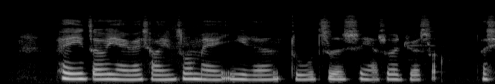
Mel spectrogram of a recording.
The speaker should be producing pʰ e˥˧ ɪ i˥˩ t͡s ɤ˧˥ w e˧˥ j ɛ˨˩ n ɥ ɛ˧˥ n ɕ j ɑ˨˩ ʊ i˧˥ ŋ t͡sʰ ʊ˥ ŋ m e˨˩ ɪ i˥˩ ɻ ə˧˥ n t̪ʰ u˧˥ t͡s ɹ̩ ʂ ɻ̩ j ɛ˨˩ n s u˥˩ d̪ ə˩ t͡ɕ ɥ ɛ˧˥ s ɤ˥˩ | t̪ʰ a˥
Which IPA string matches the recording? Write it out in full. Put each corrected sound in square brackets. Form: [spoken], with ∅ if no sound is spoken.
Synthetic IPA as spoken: pʰ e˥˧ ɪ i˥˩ t͡s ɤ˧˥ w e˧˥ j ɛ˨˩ n ɥ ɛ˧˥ n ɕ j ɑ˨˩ ʊ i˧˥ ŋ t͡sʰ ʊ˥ ŋ m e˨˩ ɪ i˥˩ ɻ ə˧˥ n [t̪] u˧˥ t͡s ɹ̩ ʂ ɻ̩ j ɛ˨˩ n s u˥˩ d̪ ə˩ t͡ɕ ɥ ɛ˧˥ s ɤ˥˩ | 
